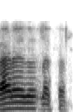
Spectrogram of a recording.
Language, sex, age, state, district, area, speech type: Tamil, male, 18-30, Tamil Nadu, Dharmapuri, rural, conversation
